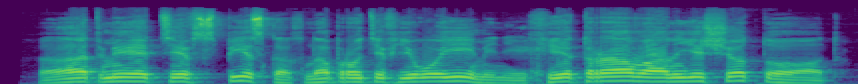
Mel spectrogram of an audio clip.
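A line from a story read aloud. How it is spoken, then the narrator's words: Deep bass voice. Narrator (Russian): пробасил великан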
